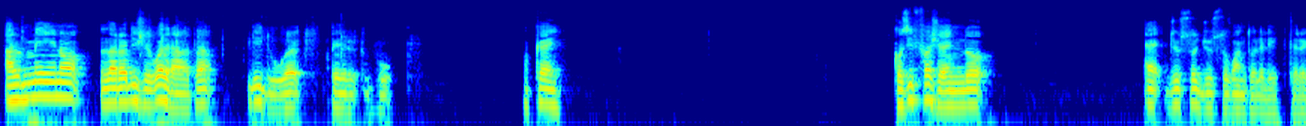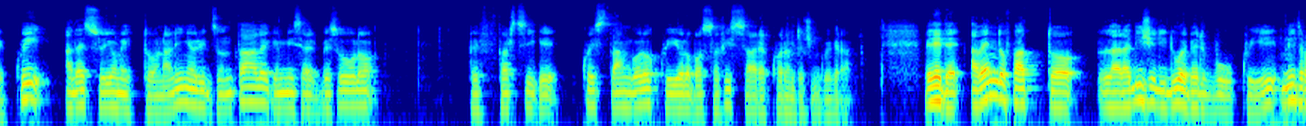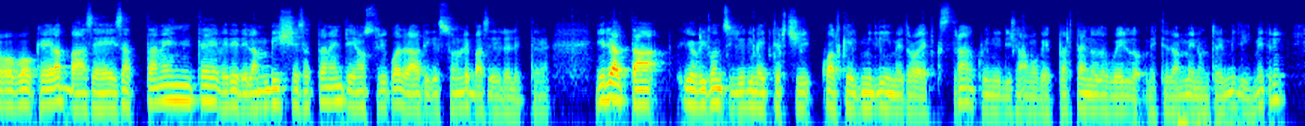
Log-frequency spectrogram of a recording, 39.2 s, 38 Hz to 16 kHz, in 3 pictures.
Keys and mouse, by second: 1.0-3.9 typing, 6.0 Tab, 8.0 Return, 12.1 l, 14.0 click, 15.2 click, 15.6 Escape, 16.7 click, 16.9 x, 17.1 click, 17.3 d, 17.8 click, 19.0 click, 20.8 KP_4, 20.8 KP_4, 20.9 Return, 20.9 KP_Enter, 22.8 Escape, 23.2 click, 24.6 click, 25.7 Escape, 28.2 middle click, 30.2 middle click, 31.6 click, 33.0 End, 33.7 KP_Add, 35.2 KP_3, 36.2 Return, 36.2 KP_Enter.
